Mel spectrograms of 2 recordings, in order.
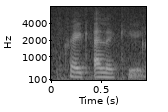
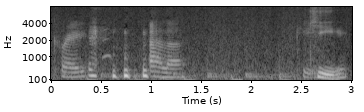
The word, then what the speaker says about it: Craigellachie: So it's Craigellachie. – Craigellachie. – Like Craig Ella Key.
